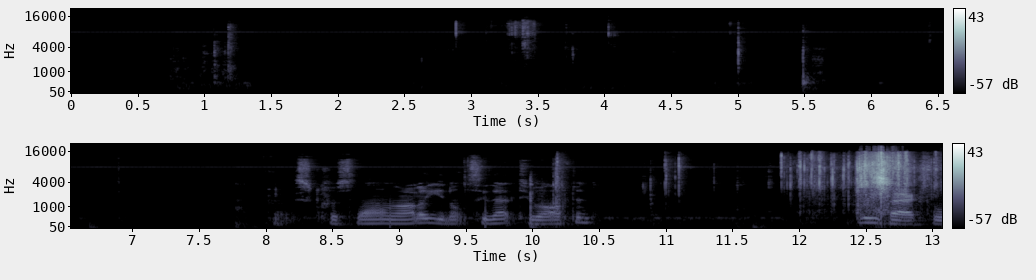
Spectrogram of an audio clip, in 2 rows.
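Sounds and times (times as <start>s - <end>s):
trading cards clicking and rustling: 11.9s - 13.0s.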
